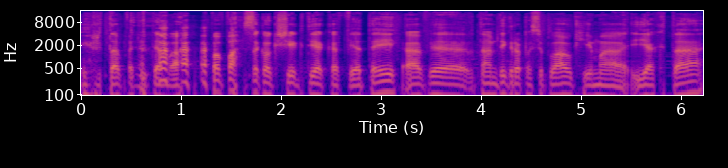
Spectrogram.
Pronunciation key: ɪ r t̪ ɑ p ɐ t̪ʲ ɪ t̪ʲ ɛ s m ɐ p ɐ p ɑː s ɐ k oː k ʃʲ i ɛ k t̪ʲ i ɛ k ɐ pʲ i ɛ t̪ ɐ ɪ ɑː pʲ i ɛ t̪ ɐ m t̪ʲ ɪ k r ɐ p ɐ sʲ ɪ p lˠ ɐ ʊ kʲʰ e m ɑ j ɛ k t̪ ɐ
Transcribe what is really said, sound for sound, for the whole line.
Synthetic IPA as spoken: ɪ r t̪ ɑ p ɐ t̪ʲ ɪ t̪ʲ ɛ m ɐ p ɐ p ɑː s ɐ k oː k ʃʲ i ɛ k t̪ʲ i ɛ k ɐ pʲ i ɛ t̪ ɐ ɪ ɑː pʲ i ɛ t̪ ɐ m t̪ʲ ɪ k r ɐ p ɐ sʲ ɪ p lˠ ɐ ʊ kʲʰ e m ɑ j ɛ k t̪ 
